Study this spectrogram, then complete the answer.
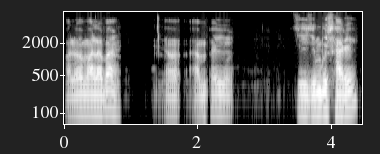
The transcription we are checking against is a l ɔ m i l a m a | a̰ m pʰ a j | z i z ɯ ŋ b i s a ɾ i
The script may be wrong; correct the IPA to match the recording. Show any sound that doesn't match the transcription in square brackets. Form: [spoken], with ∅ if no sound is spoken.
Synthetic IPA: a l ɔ m [a] l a [b] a | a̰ m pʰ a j | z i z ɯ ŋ b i s a ɾ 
